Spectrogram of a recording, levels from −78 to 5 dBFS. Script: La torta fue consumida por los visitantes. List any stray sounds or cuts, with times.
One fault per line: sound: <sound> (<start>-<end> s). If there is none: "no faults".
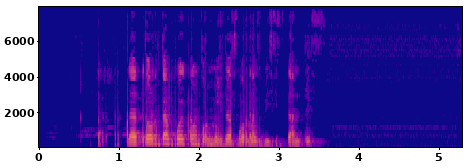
no faults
